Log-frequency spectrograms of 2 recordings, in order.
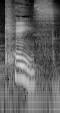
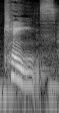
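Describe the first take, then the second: Both takes have the same delivery.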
